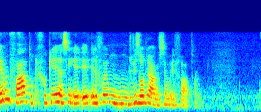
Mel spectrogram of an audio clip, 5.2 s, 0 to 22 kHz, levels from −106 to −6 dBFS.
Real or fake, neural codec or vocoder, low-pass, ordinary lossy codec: real; none; none; none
